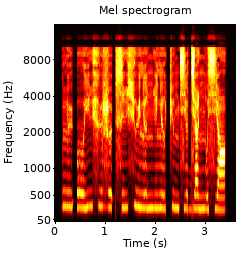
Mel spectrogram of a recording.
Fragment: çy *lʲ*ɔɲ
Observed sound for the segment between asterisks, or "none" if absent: lʲ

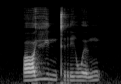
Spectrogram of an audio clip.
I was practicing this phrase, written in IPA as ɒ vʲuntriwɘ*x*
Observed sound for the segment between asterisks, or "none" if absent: ŋ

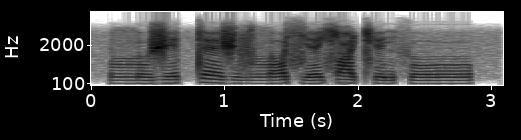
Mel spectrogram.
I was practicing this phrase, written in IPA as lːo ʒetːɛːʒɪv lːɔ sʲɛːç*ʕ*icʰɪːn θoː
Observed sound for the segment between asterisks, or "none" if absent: ʕ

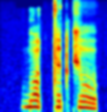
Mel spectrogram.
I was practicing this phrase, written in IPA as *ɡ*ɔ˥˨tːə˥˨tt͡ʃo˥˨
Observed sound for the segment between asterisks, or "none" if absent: ɡ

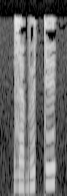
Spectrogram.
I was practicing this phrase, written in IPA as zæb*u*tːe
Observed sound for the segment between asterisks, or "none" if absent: ø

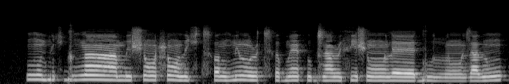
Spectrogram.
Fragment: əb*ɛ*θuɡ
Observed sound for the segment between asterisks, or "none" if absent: ɛ̃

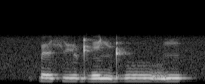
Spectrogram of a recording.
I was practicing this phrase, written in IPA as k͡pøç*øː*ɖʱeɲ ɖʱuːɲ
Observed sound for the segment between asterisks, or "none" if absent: yː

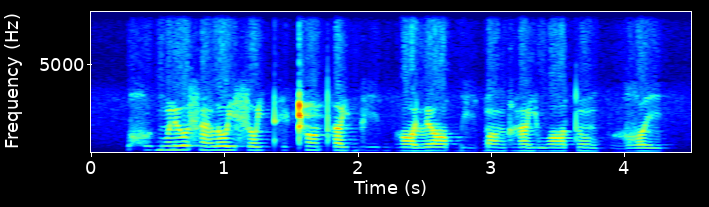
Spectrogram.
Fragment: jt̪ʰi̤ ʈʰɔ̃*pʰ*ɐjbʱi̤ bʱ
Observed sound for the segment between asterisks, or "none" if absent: t̪ʰ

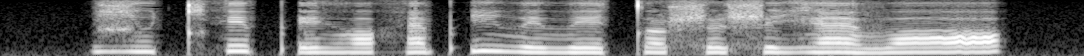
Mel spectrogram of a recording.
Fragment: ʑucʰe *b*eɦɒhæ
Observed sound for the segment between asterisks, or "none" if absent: pʼ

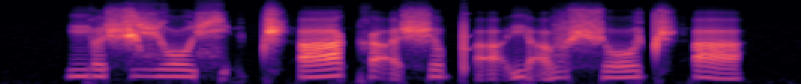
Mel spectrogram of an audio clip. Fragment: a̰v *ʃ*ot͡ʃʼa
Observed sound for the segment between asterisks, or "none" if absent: ʃ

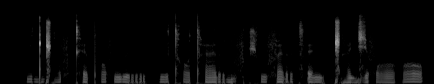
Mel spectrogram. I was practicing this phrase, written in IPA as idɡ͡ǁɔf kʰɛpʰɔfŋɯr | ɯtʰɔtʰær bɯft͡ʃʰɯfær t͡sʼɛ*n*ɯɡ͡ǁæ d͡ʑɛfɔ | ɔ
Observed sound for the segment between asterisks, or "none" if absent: ŋ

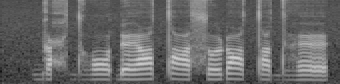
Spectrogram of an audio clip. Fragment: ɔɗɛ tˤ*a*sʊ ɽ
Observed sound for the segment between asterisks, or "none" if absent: a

